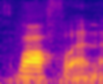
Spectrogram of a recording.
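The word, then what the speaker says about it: Loughlin: Laughlin? – Laughlin, as Rebecca Donaldson, who is Uncle Jesse's wife.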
